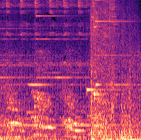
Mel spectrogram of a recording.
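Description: Video game battle sounds clash and crackle.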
